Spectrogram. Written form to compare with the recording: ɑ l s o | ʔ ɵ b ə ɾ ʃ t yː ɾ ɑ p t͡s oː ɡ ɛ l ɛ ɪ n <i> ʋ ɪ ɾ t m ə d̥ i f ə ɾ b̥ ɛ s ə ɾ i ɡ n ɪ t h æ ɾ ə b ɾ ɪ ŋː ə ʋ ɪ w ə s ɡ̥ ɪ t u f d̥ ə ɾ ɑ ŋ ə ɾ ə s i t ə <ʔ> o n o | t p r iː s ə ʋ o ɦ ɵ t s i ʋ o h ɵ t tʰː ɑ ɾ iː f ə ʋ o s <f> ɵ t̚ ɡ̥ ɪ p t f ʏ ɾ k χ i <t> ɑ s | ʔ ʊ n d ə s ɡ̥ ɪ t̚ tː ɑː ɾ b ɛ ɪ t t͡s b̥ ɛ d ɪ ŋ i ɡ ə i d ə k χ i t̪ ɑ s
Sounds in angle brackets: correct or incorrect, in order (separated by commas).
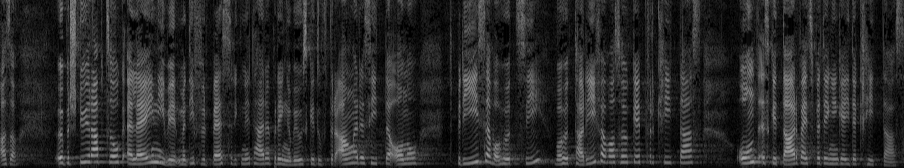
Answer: correct, correct, incorrect, correct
